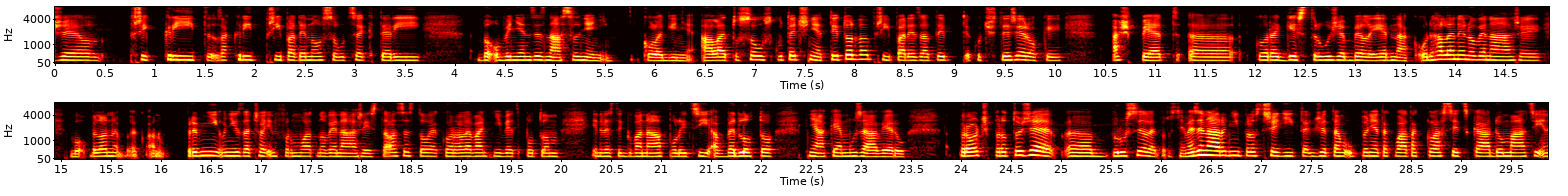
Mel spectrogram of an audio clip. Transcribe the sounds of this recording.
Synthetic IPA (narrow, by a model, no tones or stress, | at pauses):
ʒɪl | pr̥ɪkɾiːt̪zakɾiːt̪̚pr̥iːpat̪jɛdnoɦoso̞wt̪̚t͡sɛkt̪ɛɾiːbɪlʔo̞bvɪɲɛnzɛznaːsɪlɲɛɲḭːko̞lɛɡɪɲɛ̰ʔalɛt̪o̞so̞wskut̪ɛt͡ʃɲɛt̪ɪt̪o̞dvapr̥iːpadɪzat̪ɪjako̞t͡ʃt̪ɪr̝ɪɾo̞kɪʔaʃpjɛt̪jako̞ɾɛɡɪst̪ɾuːʒɛbɪlɪjɛdnakʔo̞dɦalɛnɪno̞vɪnaːr̝ɪnɛbobɪlonɛbo̰ja̰koʔa̰no̰pr̩vɲiːʔo̞ɲɪɣzat͡ʃalɪʔɪnfo̞ɾmovat̪no̞vɪnaːr̝ɪst̪alasɛst̪oɦojako̞ɾɛlɛvant̪ɲiːvjɛt͡spo̞t̪o̞mʔɪnvɛst̪ɪɡo̞vanaːpo̞lɪt͡sɪiːʔavɛdlo̞t̪o̞kɲɛakɛːmuzaːvjɛɾupɾo̞t͡ʃpɾo̞t̪o̞ʒɛbɾusɛlɪpɾo̞scɛmɛzɪnaːɾo̞dɲiːpɾo̞st̪r̝̥ɛɟiːt̪aɡʒɛt̪amʔṵːpl̩ɲɛt̪ako̞vaːt̪aklasɪt͡skaːdo̞maːt͡siː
